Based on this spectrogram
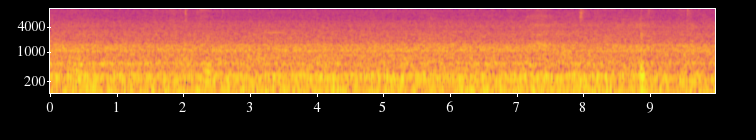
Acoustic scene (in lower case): bus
